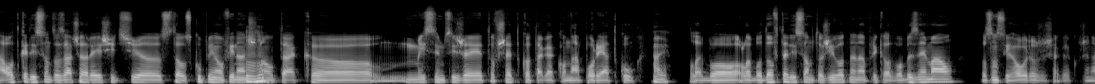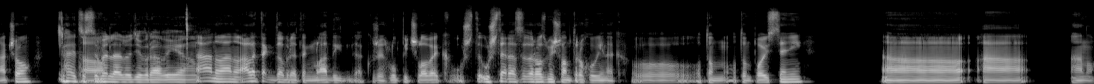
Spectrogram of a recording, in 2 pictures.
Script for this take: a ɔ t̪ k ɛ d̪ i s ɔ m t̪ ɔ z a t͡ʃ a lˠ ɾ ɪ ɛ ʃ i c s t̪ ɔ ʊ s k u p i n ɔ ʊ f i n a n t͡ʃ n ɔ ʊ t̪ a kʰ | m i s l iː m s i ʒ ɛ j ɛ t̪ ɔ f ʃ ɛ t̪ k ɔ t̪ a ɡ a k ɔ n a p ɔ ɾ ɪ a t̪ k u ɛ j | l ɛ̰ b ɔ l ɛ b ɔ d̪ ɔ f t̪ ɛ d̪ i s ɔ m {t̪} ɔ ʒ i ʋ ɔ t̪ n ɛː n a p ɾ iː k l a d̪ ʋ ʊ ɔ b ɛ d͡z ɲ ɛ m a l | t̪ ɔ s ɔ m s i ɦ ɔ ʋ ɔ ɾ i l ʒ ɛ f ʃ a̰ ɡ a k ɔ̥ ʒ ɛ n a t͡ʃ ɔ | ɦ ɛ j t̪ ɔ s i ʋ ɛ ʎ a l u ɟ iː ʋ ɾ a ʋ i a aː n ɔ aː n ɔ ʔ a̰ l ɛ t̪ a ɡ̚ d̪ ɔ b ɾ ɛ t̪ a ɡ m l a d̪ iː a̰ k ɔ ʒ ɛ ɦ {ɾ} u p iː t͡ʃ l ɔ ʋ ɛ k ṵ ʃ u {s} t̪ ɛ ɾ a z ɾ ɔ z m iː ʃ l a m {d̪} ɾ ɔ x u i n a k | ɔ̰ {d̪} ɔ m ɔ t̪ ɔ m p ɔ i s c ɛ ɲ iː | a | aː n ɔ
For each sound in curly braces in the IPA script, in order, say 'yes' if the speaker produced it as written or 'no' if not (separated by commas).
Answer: yes, no, no, no, no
